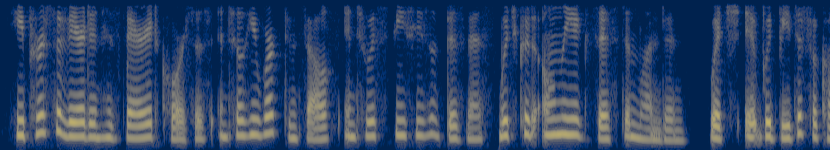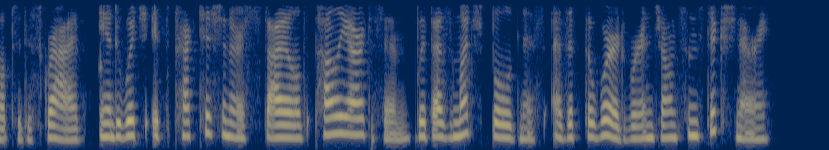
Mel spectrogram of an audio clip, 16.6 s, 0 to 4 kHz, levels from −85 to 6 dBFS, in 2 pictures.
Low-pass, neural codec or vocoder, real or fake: 3.6 kHz; none; real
